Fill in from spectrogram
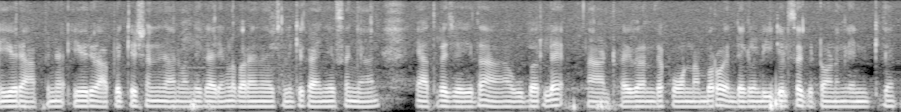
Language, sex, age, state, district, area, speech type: Malayalam, male, 18-30, Kerala, Pathanamthitta, rural, spontaneous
